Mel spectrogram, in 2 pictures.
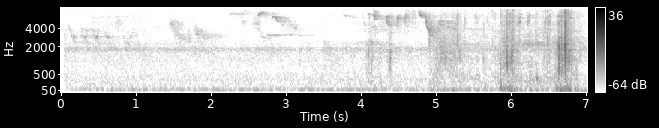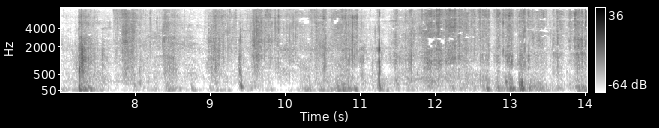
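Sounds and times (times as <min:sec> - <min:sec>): faint birdsong chirps: 0:00.0 - 0:12.6
crunching footsteps: 0:04.0 - 0:14.0.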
